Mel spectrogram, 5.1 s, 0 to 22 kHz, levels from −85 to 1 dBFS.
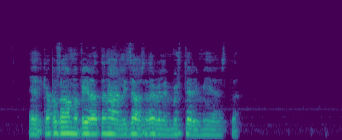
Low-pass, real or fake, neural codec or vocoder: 7.2 kHz; real; none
